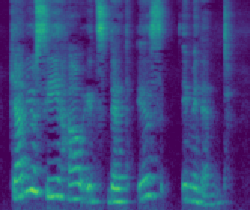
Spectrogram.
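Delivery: plain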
